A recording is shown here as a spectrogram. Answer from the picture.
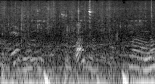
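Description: Indistinct voices of people talking in the background, too faint to make out words, over a steady low rumble.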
